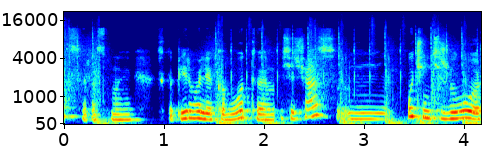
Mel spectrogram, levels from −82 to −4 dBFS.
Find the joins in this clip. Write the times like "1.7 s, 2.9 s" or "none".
2.1 s, 3.2 s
